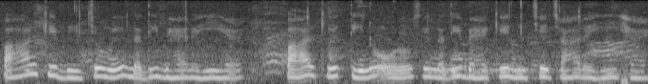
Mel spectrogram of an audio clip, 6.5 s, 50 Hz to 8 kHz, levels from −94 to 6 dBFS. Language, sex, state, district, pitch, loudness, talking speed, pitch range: Hindi, female, Bihar, West Champaran, 225 Hz, -19 LUFS, 175 wpm, 210-250 Hz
